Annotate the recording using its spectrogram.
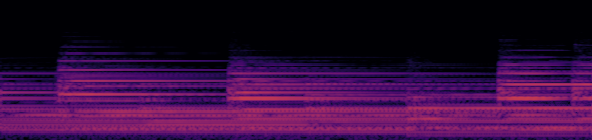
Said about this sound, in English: as a psychoanalyst, what do you feel when you're in here playing the bells?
